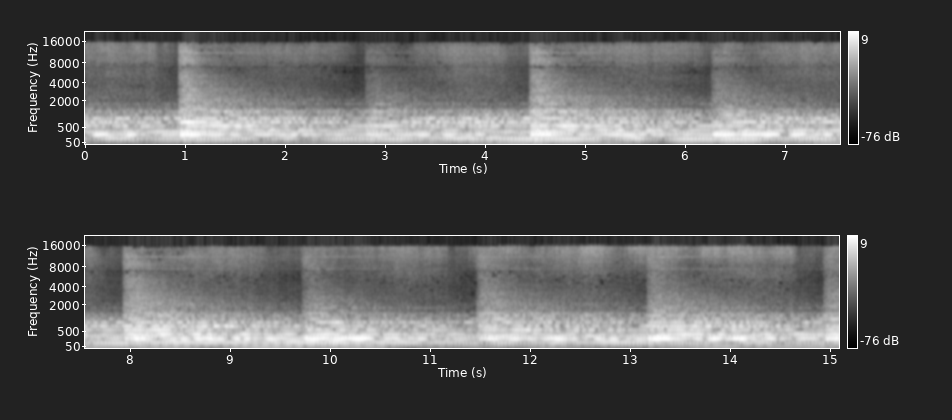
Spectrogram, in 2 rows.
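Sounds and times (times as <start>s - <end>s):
deep bell hum: 0.0s - 15.0s
large bell ringing: 0.0s - 15.0s.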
